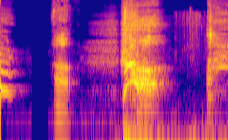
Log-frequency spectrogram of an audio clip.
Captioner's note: NPC chokes and dies; snickering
